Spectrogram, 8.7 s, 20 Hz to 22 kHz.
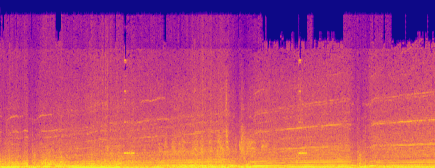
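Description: A race car in the GTR2 sim racing game at Circuit Gilles Villeneuve drives hard, engine droning steadily with gear shifts and repeated tire squeals through corners, loud and continuous.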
